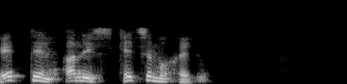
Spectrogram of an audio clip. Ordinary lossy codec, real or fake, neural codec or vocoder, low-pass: Opus, 64 kbps; fake; codec, 44.1 kHz, 1.7 kbps, Pupu-Codec; 5.4 kHz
